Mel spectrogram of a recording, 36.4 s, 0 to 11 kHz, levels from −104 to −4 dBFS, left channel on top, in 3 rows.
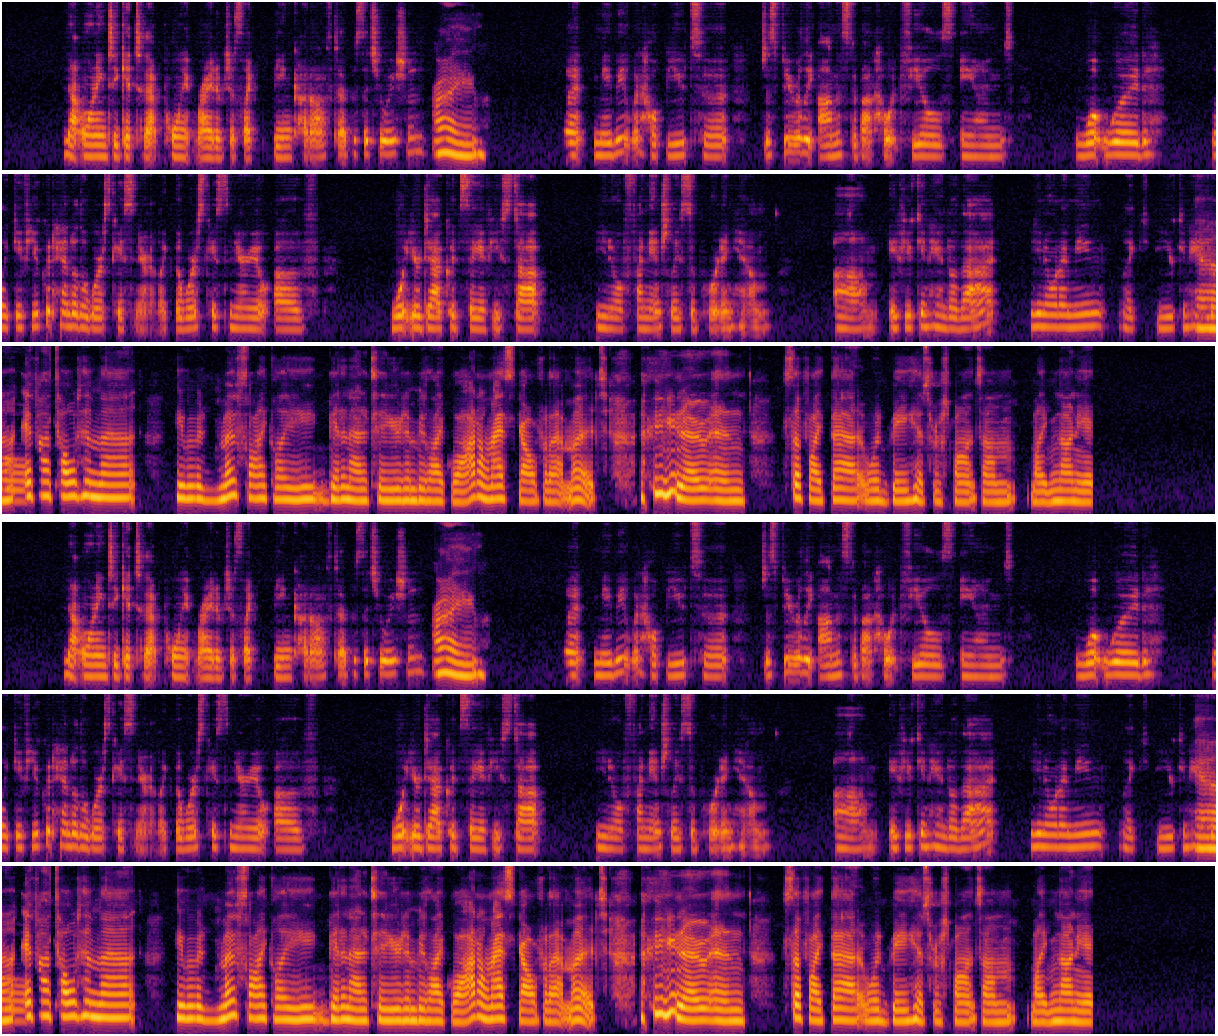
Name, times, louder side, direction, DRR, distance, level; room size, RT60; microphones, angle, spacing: voice 1, 0.6-4.2 5.6-7.3 7.6-10.1 10.7-11.6 12.1-15.2 16.0-17.5 18.1-19.8 20.4-22.1 22.4-24.5, left 2 dB, 20° left, 3.8 m, -31 dB
voice 2, 4.3-4.8 24.0-25.6 26.0-31.9 32.2-35.2, right 1 dB, 20° right, 1.1 m, -23 dB
open air
head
